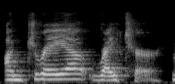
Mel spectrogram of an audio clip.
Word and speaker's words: Andrea Reiter: Today, I have a very special guest, Andrea Reiter.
